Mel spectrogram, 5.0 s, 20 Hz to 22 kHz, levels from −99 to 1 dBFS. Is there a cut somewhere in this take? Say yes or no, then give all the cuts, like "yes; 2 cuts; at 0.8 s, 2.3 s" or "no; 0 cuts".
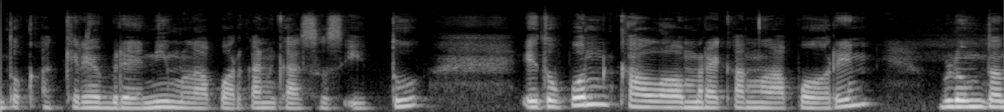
no; 0 cuts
